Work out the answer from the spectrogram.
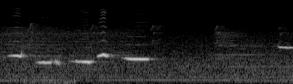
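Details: Pied Butcherbird singing in suburban Brisbane, Australia, copying local sounds: a quick run of fluting whistles, slurred up and down, then a long steady whistle, a pause, and one higher note, with a faint background hum.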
